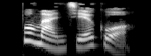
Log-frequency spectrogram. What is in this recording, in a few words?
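Chinese, example sentence; hsk2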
